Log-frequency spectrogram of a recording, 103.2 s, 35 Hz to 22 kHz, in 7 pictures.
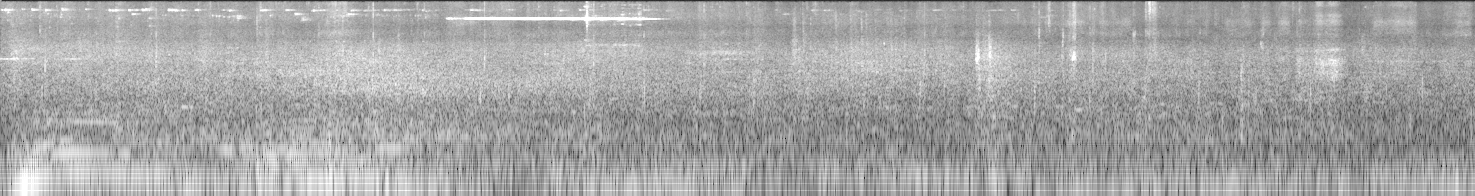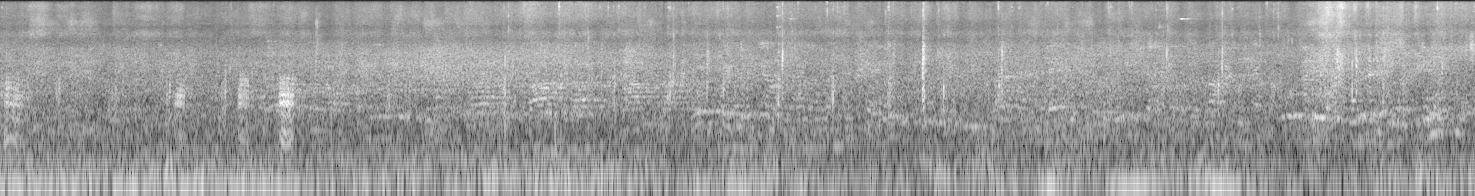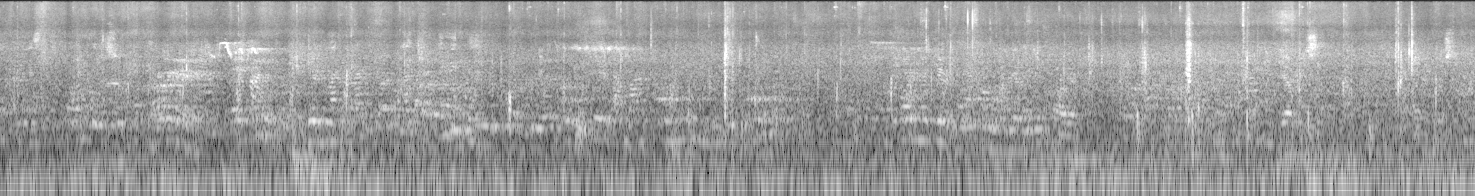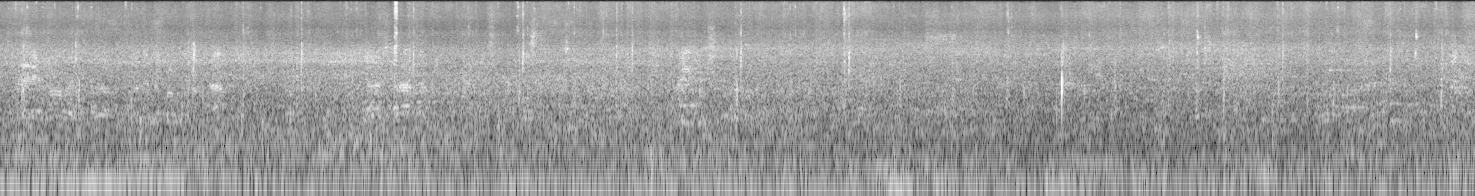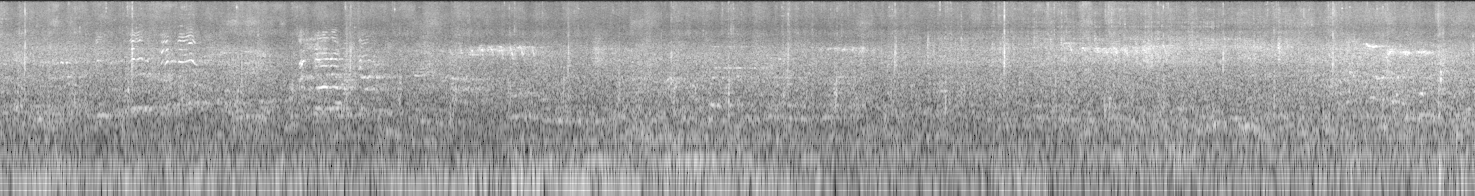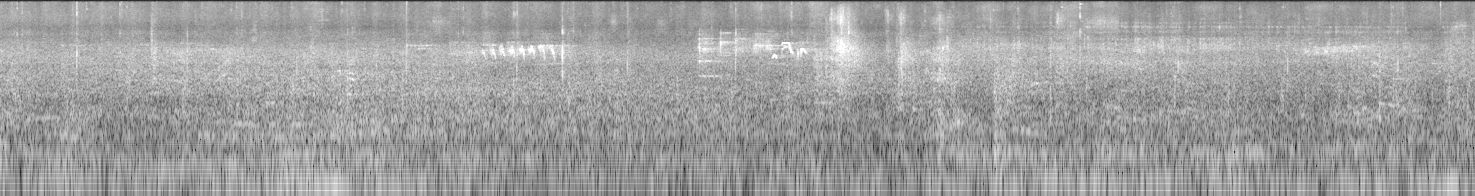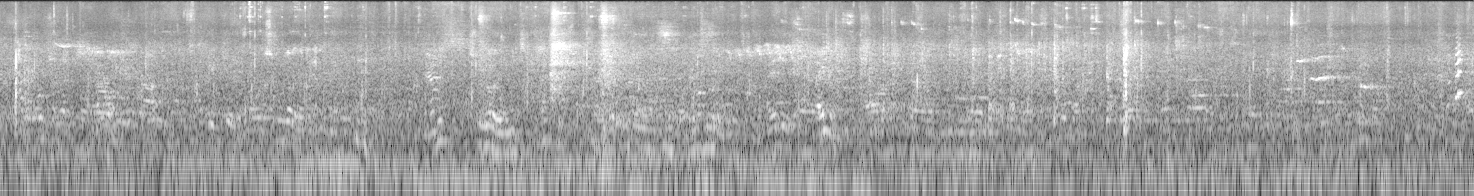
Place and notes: Ascolto il tuo cuore, città, I listen to your heart, city, Chapter CXXXII - Second far soundwalk and soundtraintrip with break in the time of COVID19: Soundwalk
"Second far soundwalk and soundtraintrip with break in the time of COVID19": Soundwalk
Chapter CXXXV of Ascolto il tuo cuore, città. I listen to your heart, city
Thursday, October 8th 2020, five months and twenty-seven days after the first soundwalk (March 10th) during the night of closure by the law of all the public places due to the epidemic of COVID19.
This path is part of a train round trip to Cuneo: I have recorded only the walk from my home to Porta Nuova rail station and the train line to Lingotto Station. This on both outward and return
Round trip where the two audio files are joined in a single file separated by a silence of 7 seconds.
first path: beginning at 6:55 a.m. end at 7:25 a.m., duration 29’35”
second path: beginning at 5:32 p.m. end al 5:57 p.m., duration 24’30”
Total duration of recording 00:54:13
As binaural recording is suggested headphones listening.
Both paths are associated with synchronized GPS track recorded in the (kmz, kml, gpx) files downloadable here:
